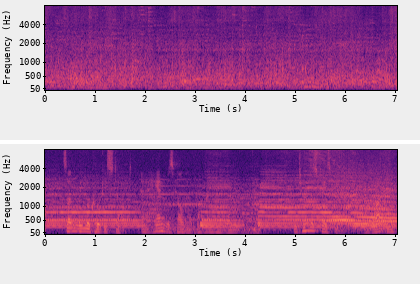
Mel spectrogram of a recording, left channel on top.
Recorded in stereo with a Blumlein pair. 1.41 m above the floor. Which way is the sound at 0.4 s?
55° right.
